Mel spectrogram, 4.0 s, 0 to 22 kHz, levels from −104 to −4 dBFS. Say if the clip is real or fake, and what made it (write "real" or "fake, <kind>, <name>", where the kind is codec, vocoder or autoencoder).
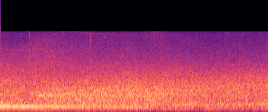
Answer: real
